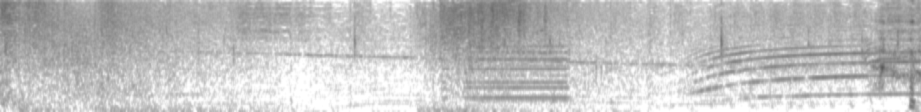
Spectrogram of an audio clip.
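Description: A rocket in the motorbike game Trials Fusion whines with rising and falling tonal sweeps over a steady rumbling background, and a few sharp clicks come near the end.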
